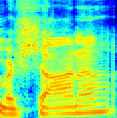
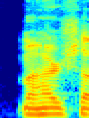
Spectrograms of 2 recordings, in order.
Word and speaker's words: Mahershala: How do you pronounce his first name? Marshana, I think that's how you pronounce it. Mahershala, there we go.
